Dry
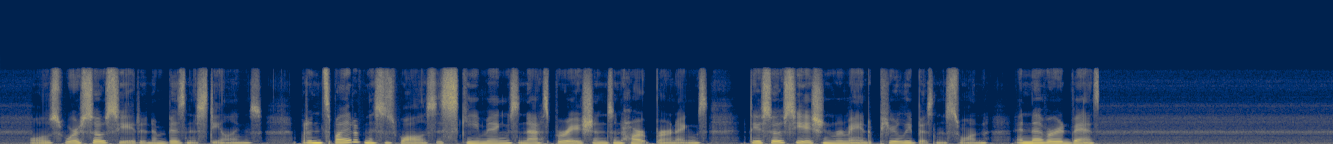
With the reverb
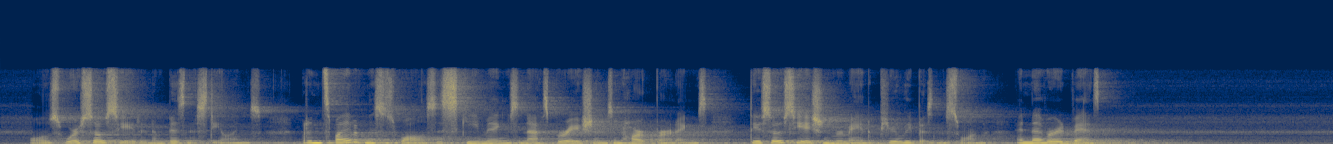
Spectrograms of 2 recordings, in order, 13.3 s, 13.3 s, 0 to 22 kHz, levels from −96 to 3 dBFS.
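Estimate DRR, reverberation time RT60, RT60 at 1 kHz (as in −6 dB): 9.5 dB, 2.8 s, 2.7 s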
